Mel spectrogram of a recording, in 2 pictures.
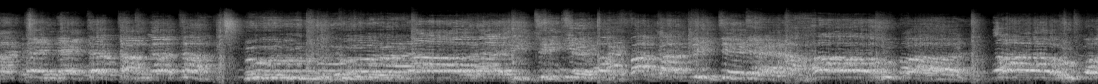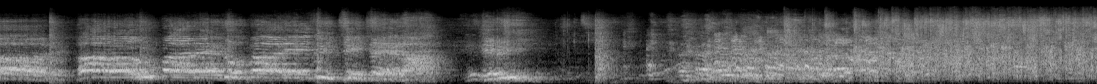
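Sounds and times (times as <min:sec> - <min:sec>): men chanting and shouting in unison: 0:00.0 - 0:16.5
hand slaps on body: 0:09.7 - 0:09.9.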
